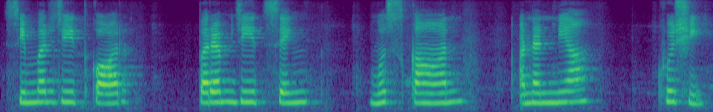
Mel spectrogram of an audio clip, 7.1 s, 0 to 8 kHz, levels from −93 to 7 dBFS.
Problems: background sounds at intervals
